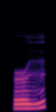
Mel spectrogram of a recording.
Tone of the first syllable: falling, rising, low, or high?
rising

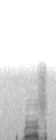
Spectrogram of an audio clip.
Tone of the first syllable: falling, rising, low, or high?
rising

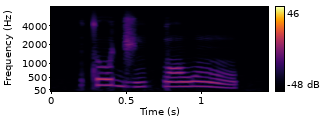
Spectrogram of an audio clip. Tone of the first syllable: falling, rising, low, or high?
high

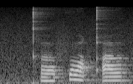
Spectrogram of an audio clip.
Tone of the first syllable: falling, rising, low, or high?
low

